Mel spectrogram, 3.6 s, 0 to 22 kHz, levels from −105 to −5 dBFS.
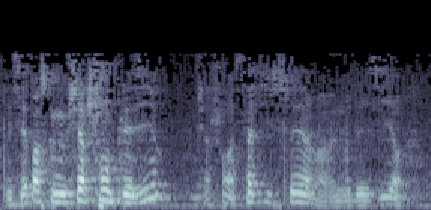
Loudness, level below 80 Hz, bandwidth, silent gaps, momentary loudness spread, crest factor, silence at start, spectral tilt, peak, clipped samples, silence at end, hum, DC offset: -29 LUFS; -58 dBFS; 8 kHz; none; 13 LU; 22 dB; 0 s; -5.5 dB/octave; -8 dBFS; under 0.1%; 0 s; none; under 0.1%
